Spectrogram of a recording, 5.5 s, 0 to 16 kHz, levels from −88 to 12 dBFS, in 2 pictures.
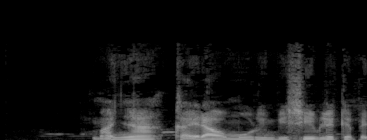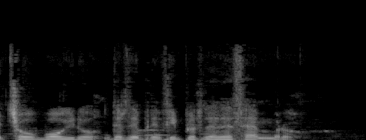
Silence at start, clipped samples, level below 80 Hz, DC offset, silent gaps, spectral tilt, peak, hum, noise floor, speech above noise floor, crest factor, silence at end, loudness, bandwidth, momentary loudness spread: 0.7 s; under 0.1%; -52 dBFS; under 0.1%; none; -6 dB/octave; -8 dBFS; none; -64 dBFS; 34 dB; 22 dB; 0.55 s; -30 LUFS; 11.5 kHz; 11 LU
